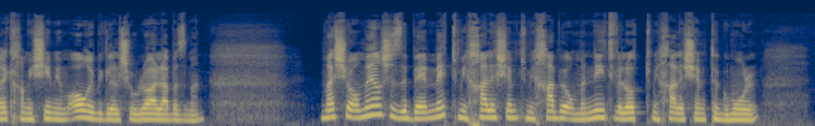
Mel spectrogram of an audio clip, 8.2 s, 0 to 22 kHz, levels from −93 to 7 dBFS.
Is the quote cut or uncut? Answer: uncut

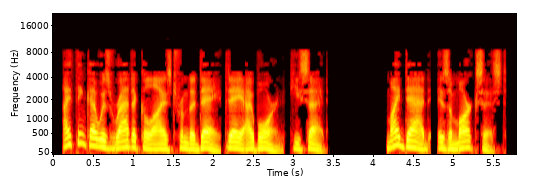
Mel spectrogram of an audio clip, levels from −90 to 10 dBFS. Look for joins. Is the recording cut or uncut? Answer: cut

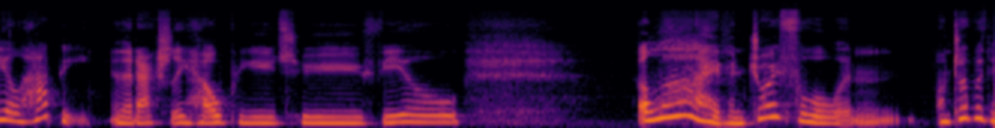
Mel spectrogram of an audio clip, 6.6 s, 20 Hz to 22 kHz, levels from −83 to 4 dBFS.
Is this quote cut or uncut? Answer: uncut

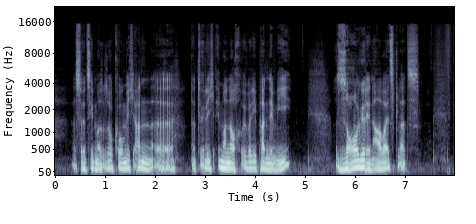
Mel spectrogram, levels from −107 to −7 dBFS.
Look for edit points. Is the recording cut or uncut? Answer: cut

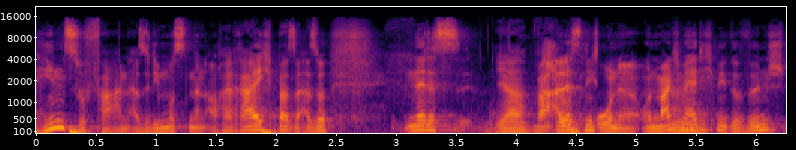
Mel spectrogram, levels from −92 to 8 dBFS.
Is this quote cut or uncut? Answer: cut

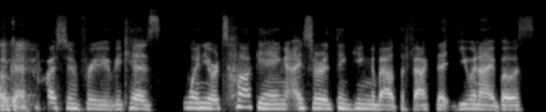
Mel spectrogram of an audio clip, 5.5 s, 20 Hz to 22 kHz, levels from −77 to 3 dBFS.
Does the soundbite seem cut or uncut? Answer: cut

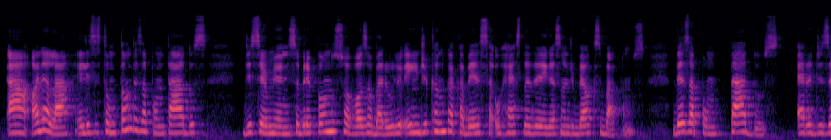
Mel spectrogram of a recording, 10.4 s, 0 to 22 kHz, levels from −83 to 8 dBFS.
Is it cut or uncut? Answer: uncut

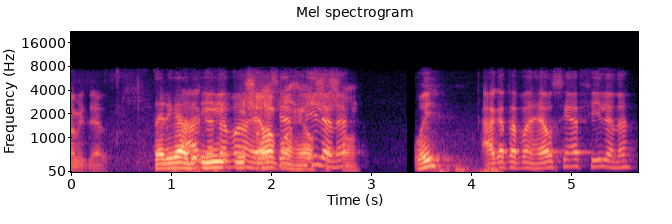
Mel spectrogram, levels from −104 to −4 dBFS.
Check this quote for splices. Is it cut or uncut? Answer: uncut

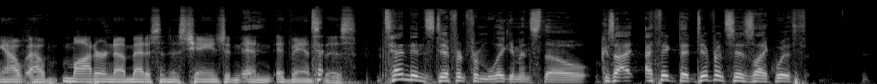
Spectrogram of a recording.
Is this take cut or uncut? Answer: uncut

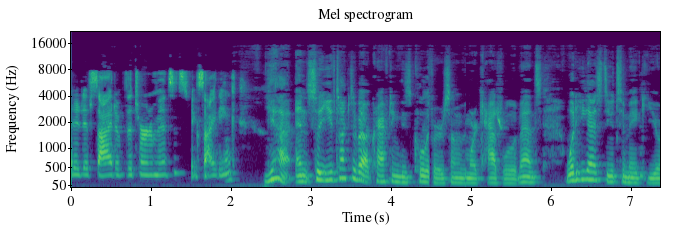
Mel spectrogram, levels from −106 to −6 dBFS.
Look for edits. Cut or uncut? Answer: cut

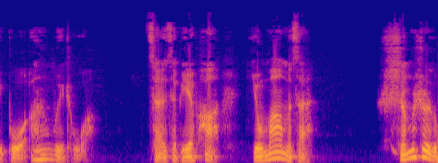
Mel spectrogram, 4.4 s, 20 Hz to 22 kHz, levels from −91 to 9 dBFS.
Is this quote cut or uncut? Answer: cut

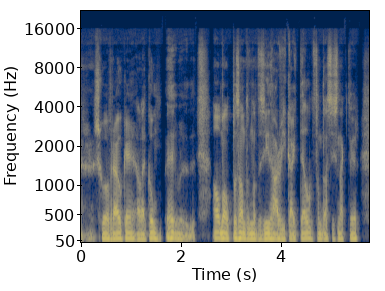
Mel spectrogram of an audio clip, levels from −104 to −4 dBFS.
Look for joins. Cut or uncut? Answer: uncut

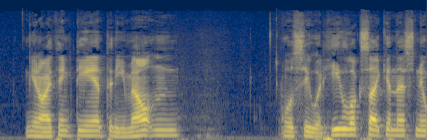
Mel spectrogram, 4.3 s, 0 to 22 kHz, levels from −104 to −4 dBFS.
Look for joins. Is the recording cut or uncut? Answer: uncut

